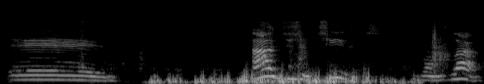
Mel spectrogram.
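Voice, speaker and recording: A woman with a Brazilian Portuguese accent teaching young children in a live online lesson. She speaks slowly and deliberately, stretches her words, and checks in often with "ok?". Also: a little high, noisy background. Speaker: primary school teacher.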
